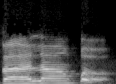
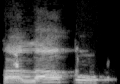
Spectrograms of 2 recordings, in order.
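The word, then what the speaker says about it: فلق: হল কফ খেয়াল করবেন কফ হল মোটা হরফ তো ওই মোটা হরফকে উচ্চারণ করতে গিয়ে বারিক হরফটা টাকেও মোটা বানানো যাবে না। যেমন ফালাক ফালাক লা ফালা লা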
